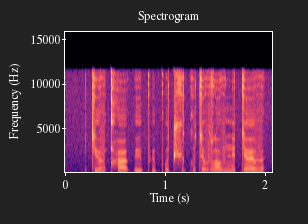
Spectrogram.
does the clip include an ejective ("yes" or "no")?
yes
